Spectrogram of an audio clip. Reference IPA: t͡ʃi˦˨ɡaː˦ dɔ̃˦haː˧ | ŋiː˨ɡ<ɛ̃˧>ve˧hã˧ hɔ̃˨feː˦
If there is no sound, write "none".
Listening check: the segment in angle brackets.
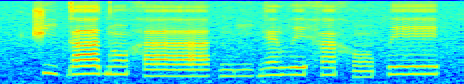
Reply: ɛ̃˧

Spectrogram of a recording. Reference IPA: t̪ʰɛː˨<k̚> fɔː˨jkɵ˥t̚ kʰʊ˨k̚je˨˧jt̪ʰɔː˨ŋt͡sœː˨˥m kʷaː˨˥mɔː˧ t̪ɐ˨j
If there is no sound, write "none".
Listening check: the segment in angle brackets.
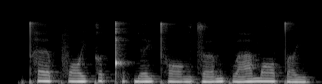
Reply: p̚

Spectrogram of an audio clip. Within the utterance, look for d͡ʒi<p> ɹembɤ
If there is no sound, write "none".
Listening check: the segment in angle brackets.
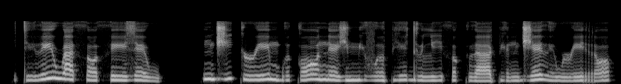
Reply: k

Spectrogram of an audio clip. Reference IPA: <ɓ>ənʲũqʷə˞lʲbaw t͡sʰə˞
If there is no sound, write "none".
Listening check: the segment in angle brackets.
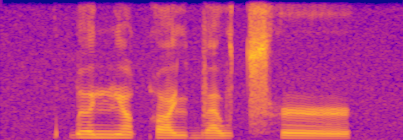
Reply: ɓ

